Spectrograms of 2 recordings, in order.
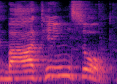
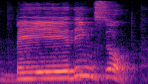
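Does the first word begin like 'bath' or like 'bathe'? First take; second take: bath; bathe. First: The first word starts like the word 'bath'. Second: The first word starts like the word 'bathe'. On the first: The speaker calls it wrong. "many of you pronounce this word as bathing soap. Sorry, it is not bathing" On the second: The speaker calls it right. "the word is B A T H E. Bathe"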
